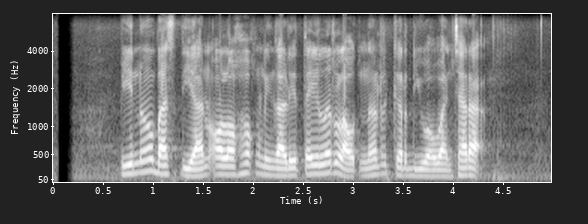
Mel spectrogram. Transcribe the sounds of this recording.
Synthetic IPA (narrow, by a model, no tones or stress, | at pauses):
pinɔbast̪ianʔɔ̰lɔɦɔk̚niŋɡalit̪ɛjlərlaut̪̚nərkɨrdiwawaɲt͡ʃaɾa̰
